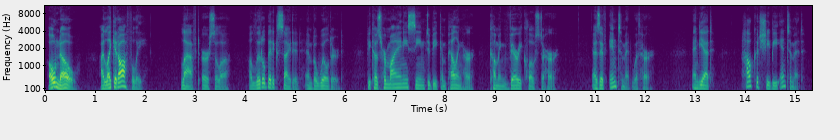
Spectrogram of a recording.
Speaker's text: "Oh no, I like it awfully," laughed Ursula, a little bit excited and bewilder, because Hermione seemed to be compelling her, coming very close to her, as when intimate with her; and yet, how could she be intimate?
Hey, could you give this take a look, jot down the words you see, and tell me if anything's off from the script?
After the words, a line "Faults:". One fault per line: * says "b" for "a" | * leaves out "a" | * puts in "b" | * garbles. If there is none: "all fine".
"Oh no, I like it awfully," laughed Ursula, a little bit excited and bewildered, because Hermione seemed to be compelling her, coming very close to her, as if intimate with her; and yet, how could she be intimate?
Faults:
* says "bewildered" for "bewilder"
* says "if" for "when"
